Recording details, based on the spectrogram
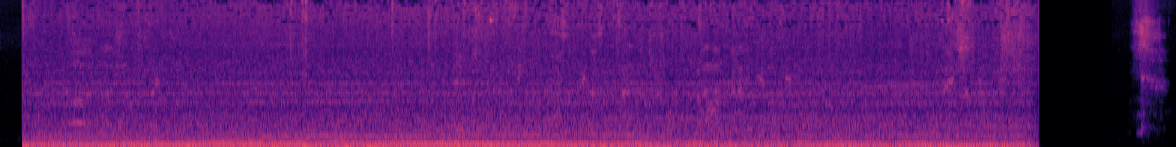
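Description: Inside an airport bus heading to Jomtien, Thailand, a steady loud engine rumble and road drone fill the cabin for about fourteen seconds, then cut off abruptly.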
